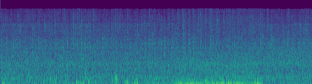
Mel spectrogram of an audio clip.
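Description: Quiet outdoor background with a steady faint hiss, and faint small sounds of a man sipping from a mug. A low rumble swells for about a second and a half after the middle.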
